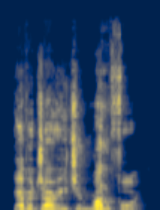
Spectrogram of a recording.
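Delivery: loud, fast and breathless with hurry; urgent order. Acted. Mister Fox urges the others to grab jars and run, loud and fast. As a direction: rush the others out.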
